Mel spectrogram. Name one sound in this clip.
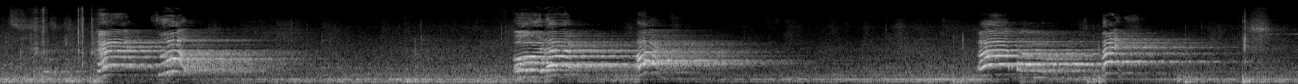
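Young men shout commands loudly in a large echoing hall.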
